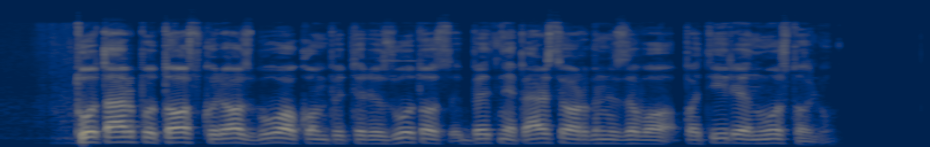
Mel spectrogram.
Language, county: Lithuanian, Alytus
